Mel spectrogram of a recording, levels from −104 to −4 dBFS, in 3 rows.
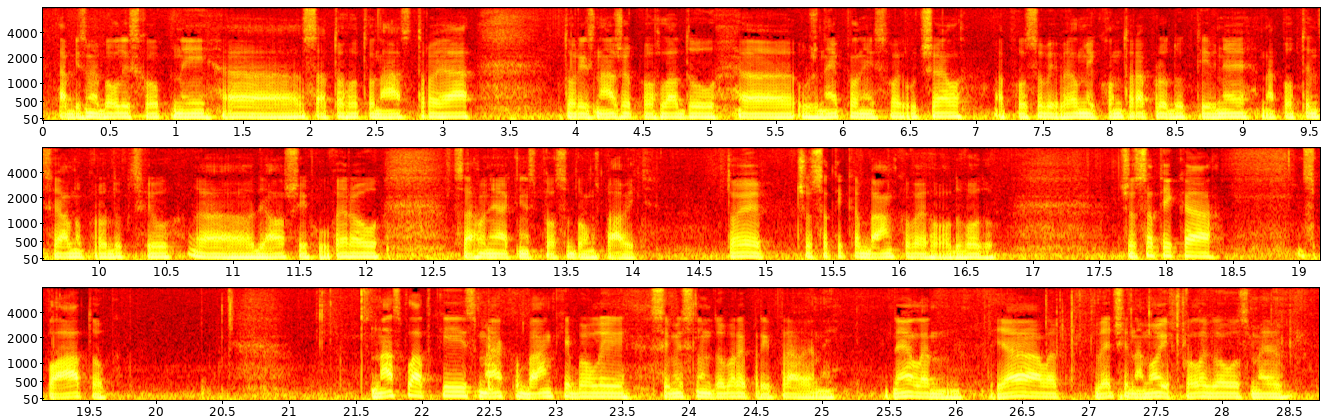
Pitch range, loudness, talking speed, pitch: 85-100 Hz, -20 LUFS, 120 wpm, 90 Hz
